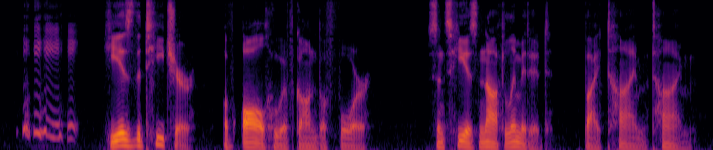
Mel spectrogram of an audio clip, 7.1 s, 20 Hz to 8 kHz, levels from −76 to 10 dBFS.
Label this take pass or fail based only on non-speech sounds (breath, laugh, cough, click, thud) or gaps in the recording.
fail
